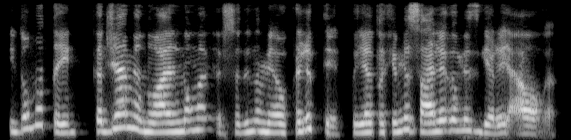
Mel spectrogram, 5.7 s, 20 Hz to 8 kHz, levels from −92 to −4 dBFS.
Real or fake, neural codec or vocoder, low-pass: fake; codec, 44.1 kHz, 2.6 kbps, SNAC; 7.2 kHz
